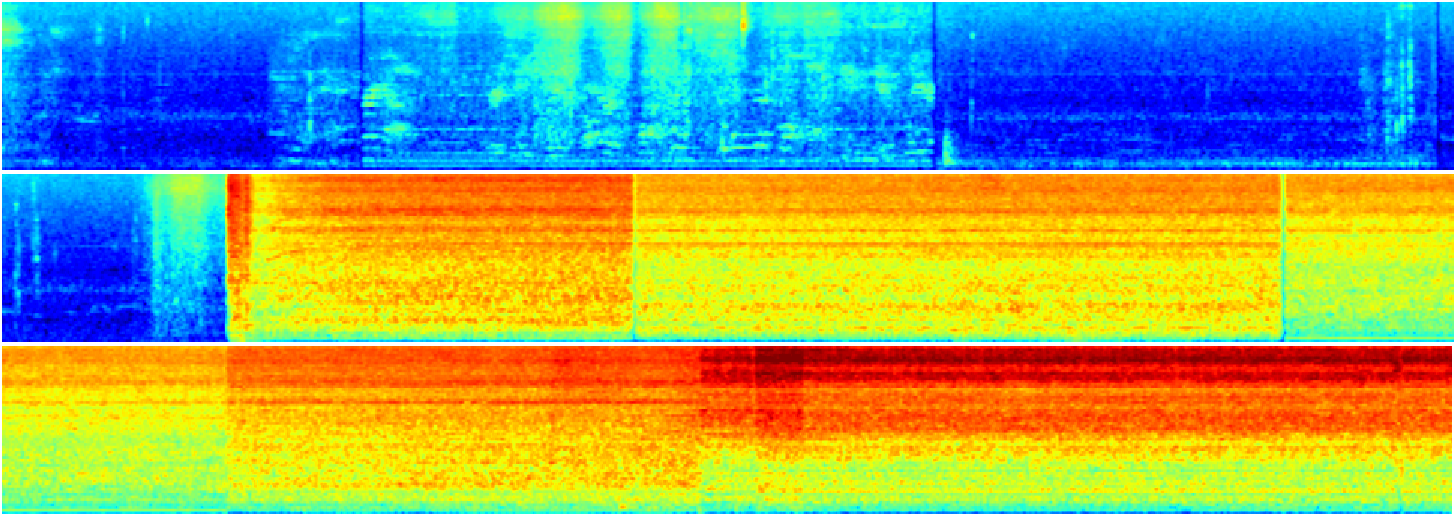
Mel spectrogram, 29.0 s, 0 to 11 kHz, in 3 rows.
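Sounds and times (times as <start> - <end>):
vacuum cleaner running: 2.4 - 6.2, 11.2 - 29.0.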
